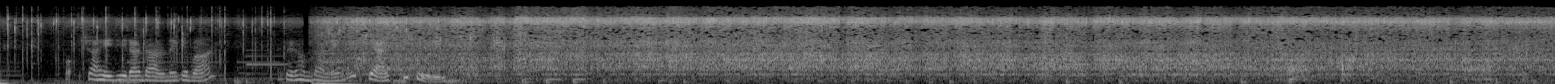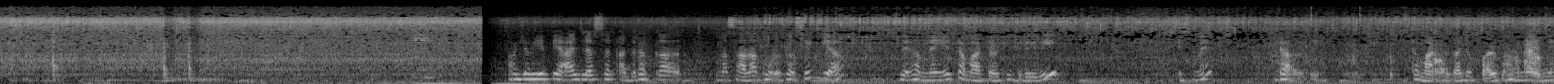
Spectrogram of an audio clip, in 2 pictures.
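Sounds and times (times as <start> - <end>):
paste sizzling in hot oil: 0.0 - 20.4, 22.4 - 31.0
metal spoon stirring in pan: 27.8 - 31.0.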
